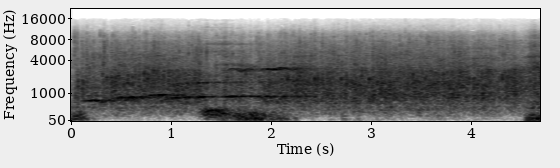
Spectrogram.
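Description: Steady audience applause, a dense wash of many hands clapping at a consistent loud level for several seconds, with faint crowd murmur mixed in and no speech over it.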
